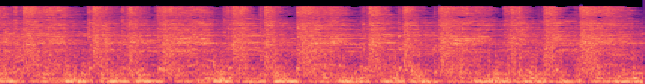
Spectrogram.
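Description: Newar dhime drums and hand cymbals played together in a fast, steady processional rhythm, about three to four cymbal clashes a second over a pulsing drumbeat.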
